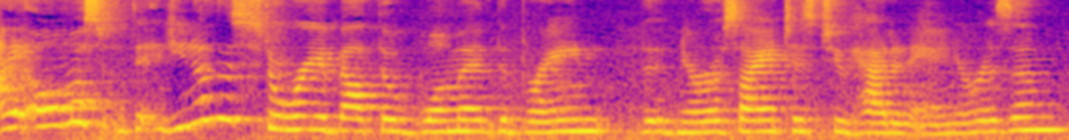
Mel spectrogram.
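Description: A woman with an American accent speaks at a moderate pace in a high pitch with ordinary variation. Her loudness stays very even, and there is noticeable background noise. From US South. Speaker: comedian and writer. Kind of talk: casual interview chat.

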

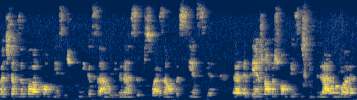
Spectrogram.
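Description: An ordinary speaking voice from a woman at medium pitch, fairly quick and with fairly even intonation, with big swings in loudness. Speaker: leadership coach and author. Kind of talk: interview.

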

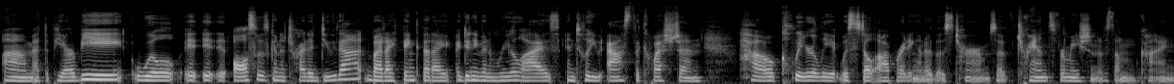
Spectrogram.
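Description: Using a normal speaking voice, a woman talks at a fairly quick pace with a fairly low pitch and fairly even intonation. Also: very clean recording, silent background. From Los Angeles. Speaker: writer and performer. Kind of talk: casual interview.

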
